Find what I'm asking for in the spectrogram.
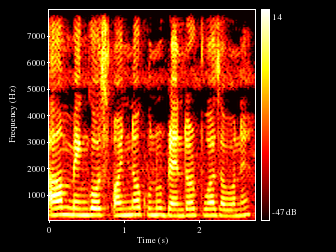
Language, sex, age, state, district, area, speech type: Assamese, female, 18-30, Assam, Nagaon, rural, read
